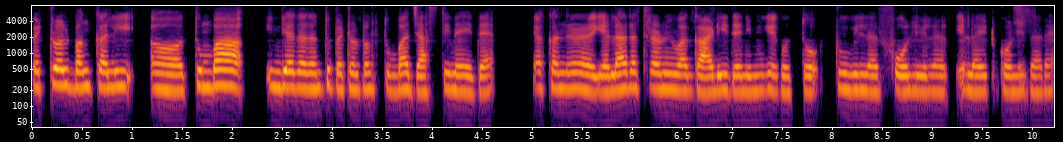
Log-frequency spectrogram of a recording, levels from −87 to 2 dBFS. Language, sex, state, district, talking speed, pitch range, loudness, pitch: Kannada, female, Karnataka, Mysore, 160 wpm, 185-220 Hz, -22 LUFS, 200 Hz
